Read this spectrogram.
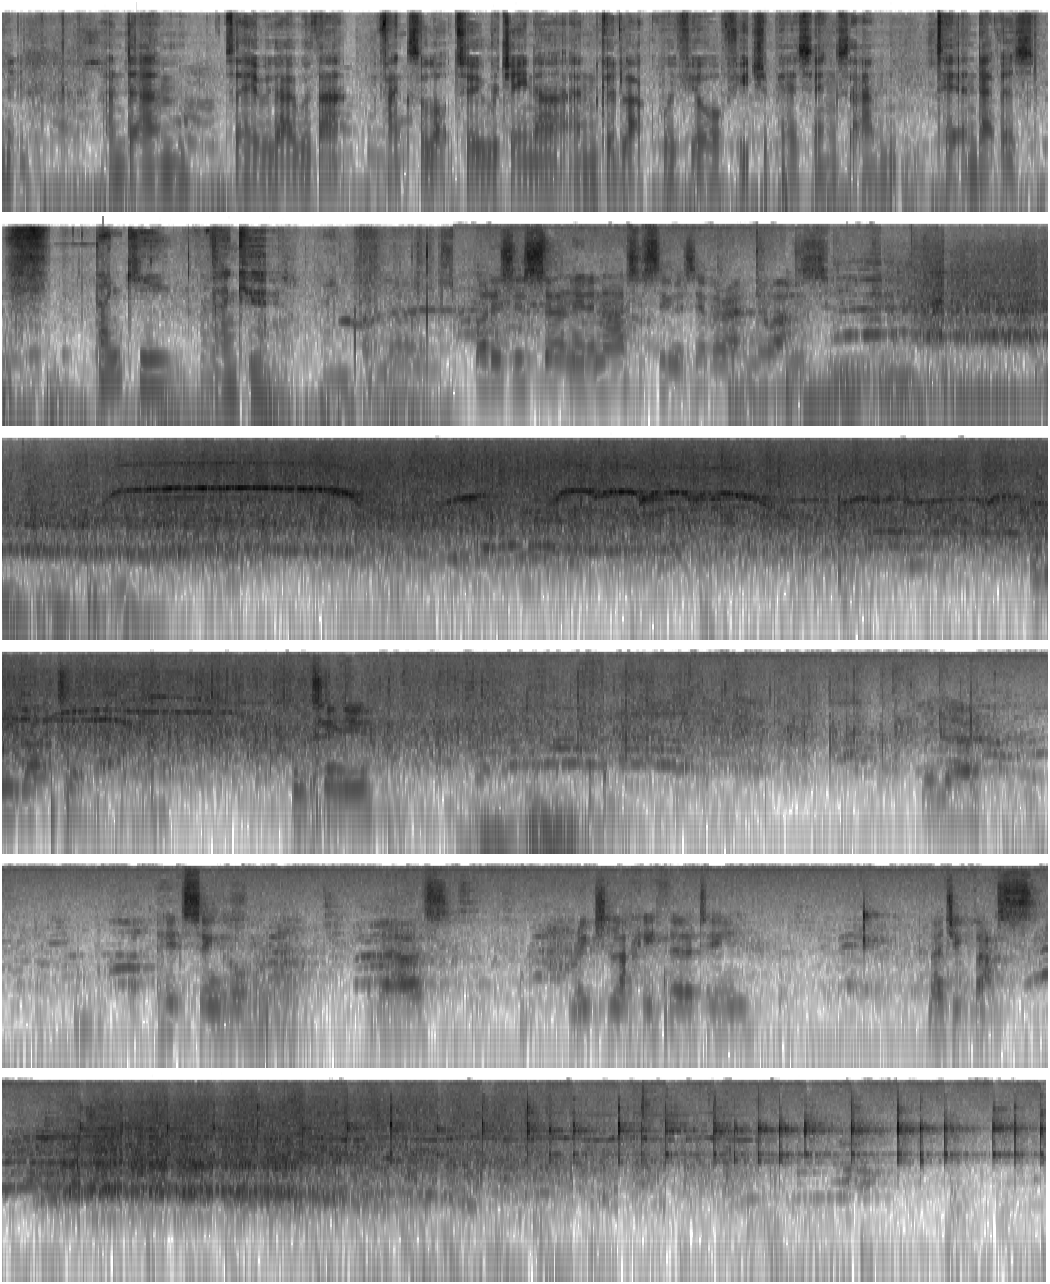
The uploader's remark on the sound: We are live on the dreary streets & pubs of Central London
